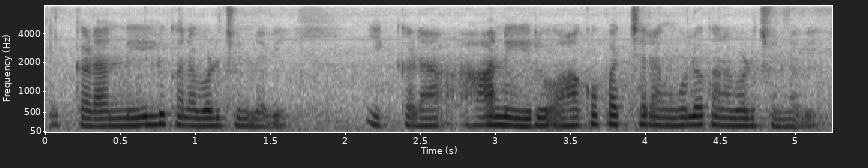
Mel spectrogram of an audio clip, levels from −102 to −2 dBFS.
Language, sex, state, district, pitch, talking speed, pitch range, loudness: Telugu, female, Telangana, Hyderabad, 190 Hz, 105 wpm, 180-205 Hz, -18 LUFS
